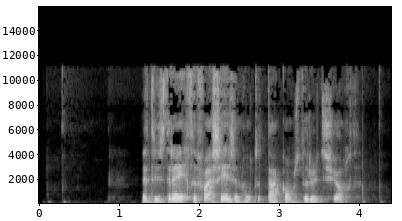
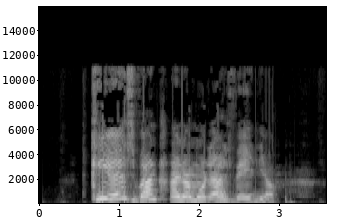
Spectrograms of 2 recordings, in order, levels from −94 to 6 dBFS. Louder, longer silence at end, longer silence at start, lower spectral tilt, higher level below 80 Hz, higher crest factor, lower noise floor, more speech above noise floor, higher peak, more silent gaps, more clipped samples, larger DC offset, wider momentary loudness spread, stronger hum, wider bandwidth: first, -17 LUFS vs -21 LUFS; second, 0.5 s vs 0.65 s; first, 1.3 s vs 0.65 s; about the same, -3 dB/octave vs -2.5 dB/octave; second, -64 dBFS vs -58 dBFS; about the same, 18 dB vs 18 dB; about the same, -67 dBFS vs -67 dBFS; first, 50 dB vs 46 dB; about the same, -2 dBFS vs -4 dBFS; neither; neither; neither; about the same, 10 LU vs 12 LU; neither; about the same, 11.5 kHz vs 11.5 kHz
